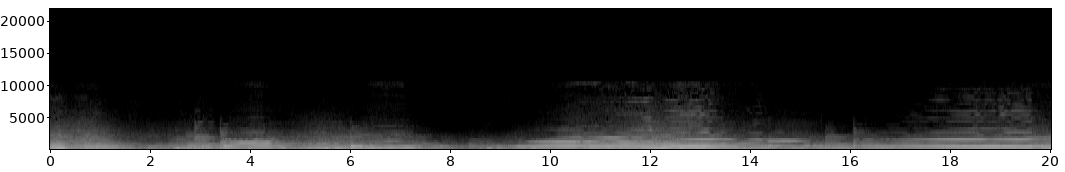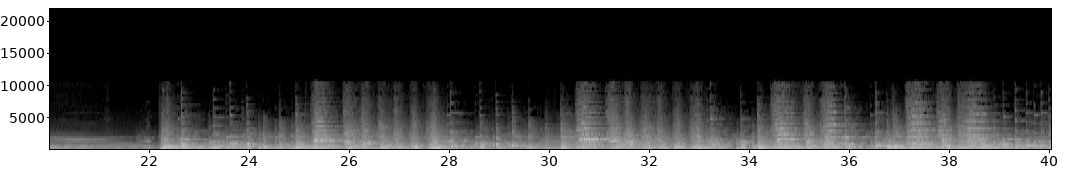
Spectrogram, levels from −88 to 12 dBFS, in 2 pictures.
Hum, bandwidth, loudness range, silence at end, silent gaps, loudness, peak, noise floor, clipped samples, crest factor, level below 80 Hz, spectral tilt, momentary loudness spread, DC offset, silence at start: none; 10.5 kHz; 15 LU; 0 s; none; -23 LUFS; -4 dBFS; -47 dBFS; under 0.1%; 20 dB; -42 dBFS; -6 dB/octave; 19 LU; under 0.1%; 0 s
